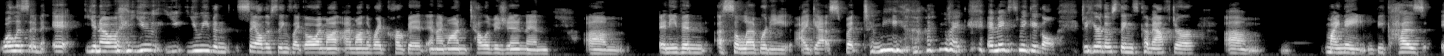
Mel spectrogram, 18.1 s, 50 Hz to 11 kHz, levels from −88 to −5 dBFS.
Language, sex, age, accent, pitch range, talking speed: English, female, 20-39, American, 185-225 Hz, 175 wpm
